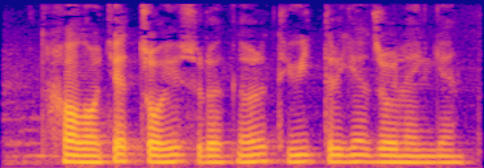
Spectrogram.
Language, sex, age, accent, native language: Uzbek, male, 18-24, Qoraqalpog'iston, Uzbek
